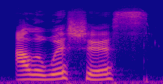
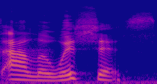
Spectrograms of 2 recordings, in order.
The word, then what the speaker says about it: Aloysius: Because we all know Aloysius rhymes with Fergalicious. – Uh-huh. – Oh. – So it was going to happen, but it just... – It's Aloysius.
